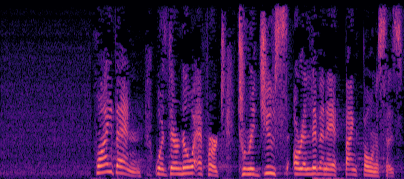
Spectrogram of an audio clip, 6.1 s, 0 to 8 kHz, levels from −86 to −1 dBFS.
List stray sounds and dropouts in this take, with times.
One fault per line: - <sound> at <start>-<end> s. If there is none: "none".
none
